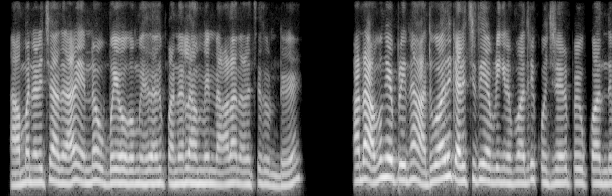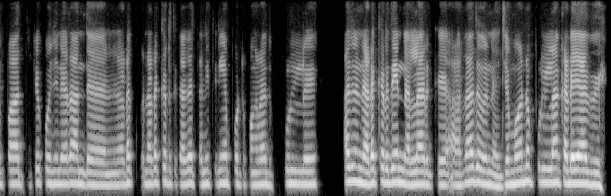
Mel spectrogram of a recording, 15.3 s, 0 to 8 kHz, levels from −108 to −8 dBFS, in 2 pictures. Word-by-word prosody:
நாம 180 Hz, +5 st, +1 dB
நெனைச்சா 215 Hz, +2 st, 0 dB
அதனால 205 Hz, +4 st, +3 dB
என்ன 230 Hz, +4 st, +1 dB
உபயோகம் 200 Hz, 0 st, +2 dB
ஏதாவது, 200 Hz, +1 st, +2 dB
பண்ணலாமேன்னு 200 Hz, 0 st, +2 dB
நான்லாம் 195 Hz, +3 st, -1 dB
நெனச்சதுண்டு. 185 Hz, -3 st, -4 dB, 0.9 s
ஆனா, 240 Hz, +3 st, +3 dB
அவுங்க 280 Hz, +6 st, +4 dB
எப்படின்னா, 250 Hz, 0 st, +2 dB
"அதுவாது 245 Hz, +9 st, +4 dB
கெடச்சதே" 235 Hz, +2 st, +3 dB
அப்படிங்கிற 210 Hz, -2 st, 0 dB
மாதிரி 210 Hz, +4 st, -1 dB
கொஞ்சம் 205 Hz, -1 st, -3 dB
நேரம் 205 Hz, -1 st, -1 dB
போய் 210 Hz, -1 st, -2 dB
உக்காந்து, 200 Hz, +1 st, -2 dB
பாத்துட்டு, 195 Hz, 0 st, -5 dB
கொஞ்ச 195 Hz, -1 st, -2 dB
நேரம் 195 Hz, 0 st, -1 dB
அந்த 190 Hz, 0 st, -2 dB, 0.3 s
நடப் 200 Hz, +1 st, -6 dB
நடக்கறதுக்காக 195 Hz, -1 st, -4 dB
தனித்தனியா 195 Hz, +2 st, -5 dB
போட்டுருப்பாங்கள 185 Hz, -1 st, -6 dB
அந்த 175 Hz, -3 st, -9 dB, 0.2 s
புல்லு, 190 Hz, -1 st, -1 dB, 0.4 s
அதில 225 Hz, 0 st, +1 dB
நடக்கிறதே 210 Hz, +2 st, +1 dB
நல்லாயிருக்கு. 185 Hz, -1 st, 0 dB, 0.2 s
ஆனா, 170 Hz, +4 st, -4 dB
அது 220 Hz, -2 st, 0 dB
ஒரு 190 Hz, -, 0 dB
நிஜமான 200 Hz, +8 st, 0 dB
புல்லெலாம் 215 Hz, -1 st, 0 dB
கெடையாது. 200 Hz, -2 st, +4 dB
200 Hz, 155 wpm, -23 LUFS, 190-215 Hz, 0.9 s, அவுங்க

